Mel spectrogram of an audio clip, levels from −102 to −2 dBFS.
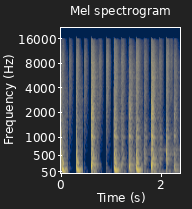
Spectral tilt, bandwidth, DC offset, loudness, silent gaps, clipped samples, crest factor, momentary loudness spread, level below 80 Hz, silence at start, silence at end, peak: -4 dB/octave; 17 kHz; under 0.1%; -26 LUFS; 0.85-0.89 s; under 0.1%; 22 dB; 5 LU; -40 dBFS; 0 s; 0.05 s; -6 dBFS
